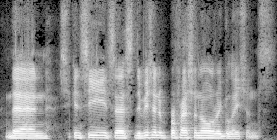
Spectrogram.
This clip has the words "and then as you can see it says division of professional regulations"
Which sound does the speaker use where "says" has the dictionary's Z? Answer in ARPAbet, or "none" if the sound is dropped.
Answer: S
